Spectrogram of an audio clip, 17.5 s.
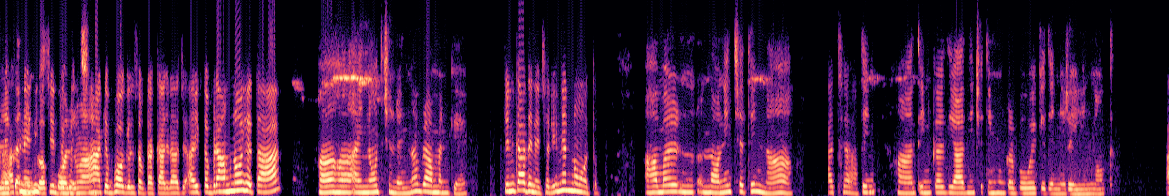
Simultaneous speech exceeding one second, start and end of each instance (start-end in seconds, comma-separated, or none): none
